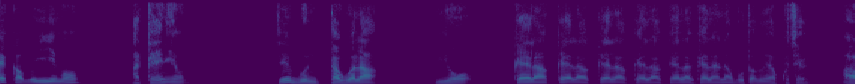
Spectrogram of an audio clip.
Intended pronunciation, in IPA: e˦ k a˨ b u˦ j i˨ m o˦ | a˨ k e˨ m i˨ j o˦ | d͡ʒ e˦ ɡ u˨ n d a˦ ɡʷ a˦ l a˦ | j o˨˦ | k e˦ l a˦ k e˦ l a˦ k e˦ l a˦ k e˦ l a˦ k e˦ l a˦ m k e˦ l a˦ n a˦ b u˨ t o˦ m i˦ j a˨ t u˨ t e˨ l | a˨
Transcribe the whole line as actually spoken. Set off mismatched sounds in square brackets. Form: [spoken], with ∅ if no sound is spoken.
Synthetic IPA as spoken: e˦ k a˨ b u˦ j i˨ m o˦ | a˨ [t] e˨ [n] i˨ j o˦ | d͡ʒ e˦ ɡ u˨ n [t] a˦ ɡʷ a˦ l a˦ | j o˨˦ | k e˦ l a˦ k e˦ l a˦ k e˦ l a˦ k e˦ l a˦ k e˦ l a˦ [∅] k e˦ l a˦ n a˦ b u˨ t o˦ m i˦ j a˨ [k] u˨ [t͡ʃ] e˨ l | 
